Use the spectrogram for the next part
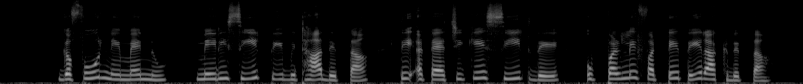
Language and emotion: Punjabi, neutral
